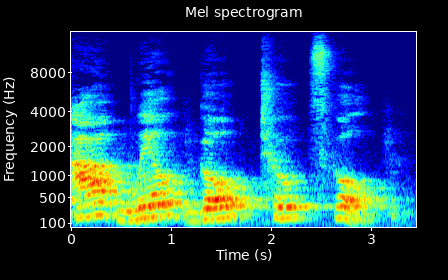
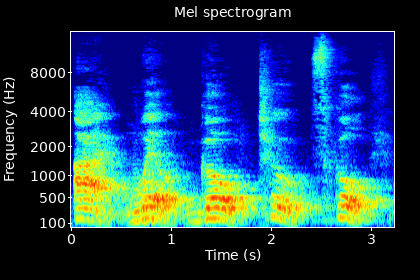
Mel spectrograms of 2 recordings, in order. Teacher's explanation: 근데 문장 안에서 이 to는 굉장히 많이 플랩이 됩니다.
